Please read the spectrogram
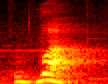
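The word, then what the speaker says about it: ظ: makes a sound again what's the difference between the sound that from the letter that from the letter VA or angry think of it as an angry th sound we're not showing our teeth we're dropping our mouth we're saying it Angry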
